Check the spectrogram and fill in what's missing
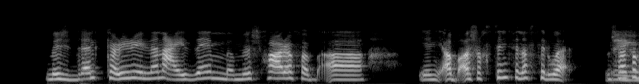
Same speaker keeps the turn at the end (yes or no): yes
